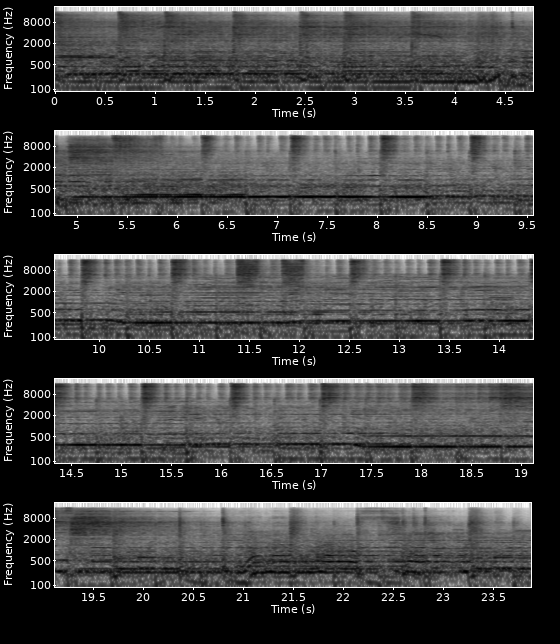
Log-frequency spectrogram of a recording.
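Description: Live rock band playing an instrumental passage: electric guitars and bass holding chords over a drum kit with cymbals, the chord moving higher about four seconds in.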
